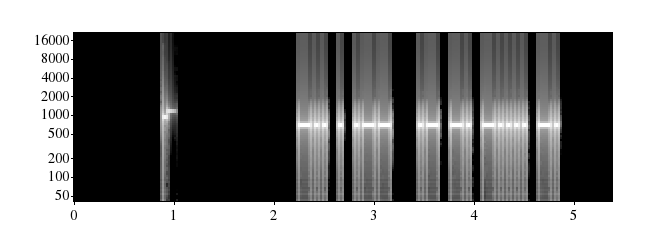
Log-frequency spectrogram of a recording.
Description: Morse code, heard as a keyed tone, about 30 wpm, 700 Hz. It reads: DEW AN6N
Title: CWT Exchange 30wpm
